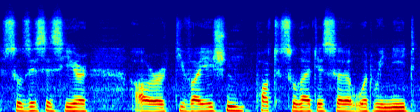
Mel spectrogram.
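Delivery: usual speaking voice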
